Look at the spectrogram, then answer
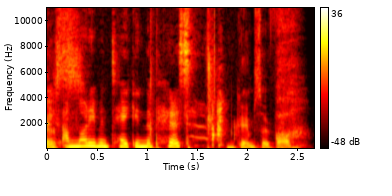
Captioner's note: laughs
